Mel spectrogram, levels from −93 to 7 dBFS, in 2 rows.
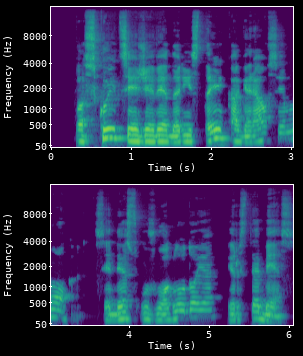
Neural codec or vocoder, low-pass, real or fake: none; 14.4 kHz; real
